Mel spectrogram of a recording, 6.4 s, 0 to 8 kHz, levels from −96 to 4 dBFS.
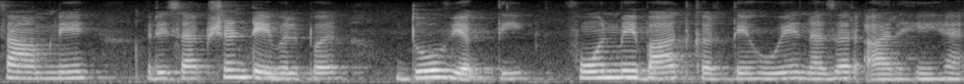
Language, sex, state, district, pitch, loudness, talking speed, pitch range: Hindi, male, Chandigarh, Chandigarh, 210 Hz, -17 LUFS, 140 wpm, 200-225 Hz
